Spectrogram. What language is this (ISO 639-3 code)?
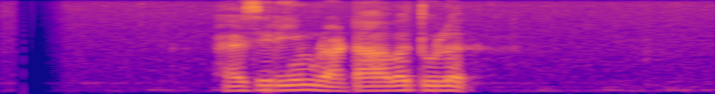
sin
